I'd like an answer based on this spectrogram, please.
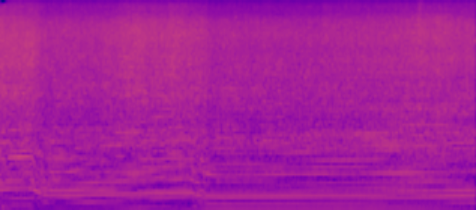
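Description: Car engine at full throttle on a drag strip run, heard from inside the cabin, pulling hard with two upshifts (about half a second in and near three seconds in), then holding high revs.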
